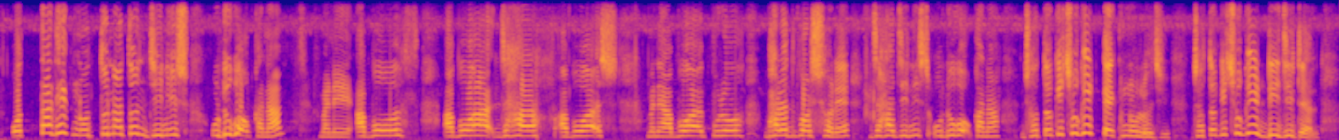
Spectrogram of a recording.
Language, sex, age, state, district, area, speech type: Santali, female, 18-30, West Bengal, Bankura, rural, spontaneous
